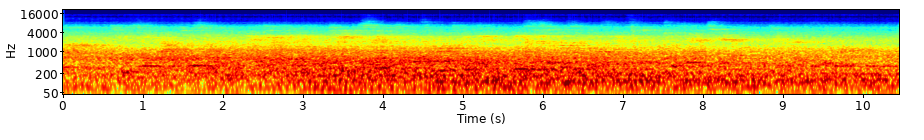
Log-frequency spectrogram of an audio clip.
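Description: MTR M-Train electric multiple unit running into an underground station behind platform screen doors: a continuous rumble of wheels and motors, a little louder through the middle.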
